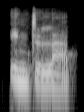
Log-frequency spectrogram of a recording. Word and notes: interlap: Indian

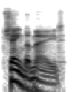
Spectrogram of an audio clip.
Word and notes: chambermaid: British English

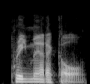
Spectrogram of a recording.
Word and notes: premedical: American English

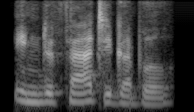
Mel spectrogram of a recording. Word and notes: indefatigable: Indian

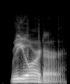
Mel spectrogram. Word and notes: reorder: American English

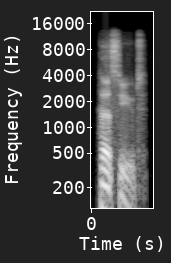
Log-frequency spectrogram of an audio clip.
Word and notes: hirsute: British English

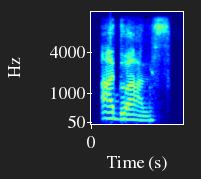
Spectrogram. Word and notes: aardwolf: Indian

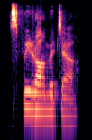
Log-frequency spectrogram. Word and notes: spherometer: Indian

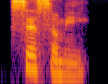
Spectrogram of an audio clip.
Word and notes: sesame: Indian

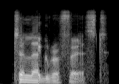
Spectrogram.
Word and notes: telegraphist: British English

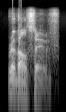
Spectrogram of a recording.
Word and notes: revulsive: British English

